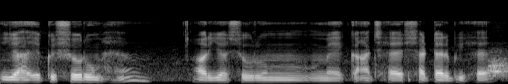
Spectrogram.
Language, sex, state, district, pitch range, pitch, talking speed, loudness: Hindi, male, Chhattisgarh, Rajnandgaon, 100-110 Hz, 105 Hz, 155 wpm, -19 LUFS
